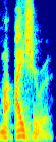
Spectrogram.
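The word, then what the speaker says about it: מעשר: and malachi 3 8-10 means 10th in hebrew and is pronounced my ishera ten percent of every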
